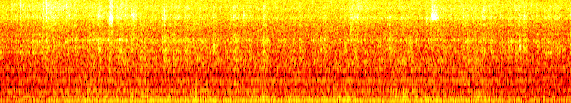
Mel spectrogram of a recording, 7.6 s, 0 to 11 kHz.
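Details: Burnham Alpine ALP150W gas-fired boiler, 3 years old, frequently rumbles when running: steady low rumble with uneven throb, three or four pulses a second, while firing; cause unclear, combustion rumble suspected.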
